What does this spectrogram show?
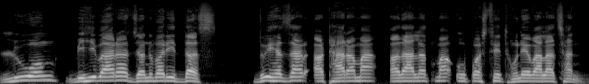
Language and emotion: Nepali, neutral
